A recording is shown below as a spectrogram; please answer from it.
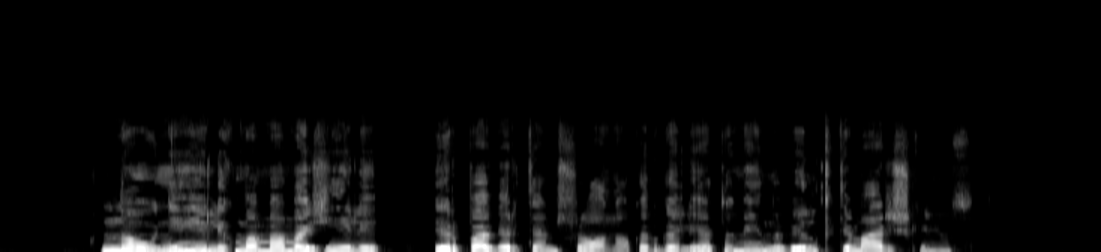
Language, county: Lithuanian, Alytus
